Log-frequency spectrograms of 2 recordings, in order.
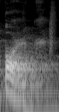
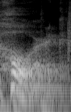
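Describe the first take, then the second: First: Pork with no puff after the P; dry, hard P starting pork; unaspirated P. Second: Pork opening with a puff of air; breathy burst on the P of pork; aspirated P. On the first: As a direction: mistaken pork, P left unaspirated. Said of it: "não é pork". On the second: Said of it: "que por sinal também é aspirada". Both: Shown as a demonstration.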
